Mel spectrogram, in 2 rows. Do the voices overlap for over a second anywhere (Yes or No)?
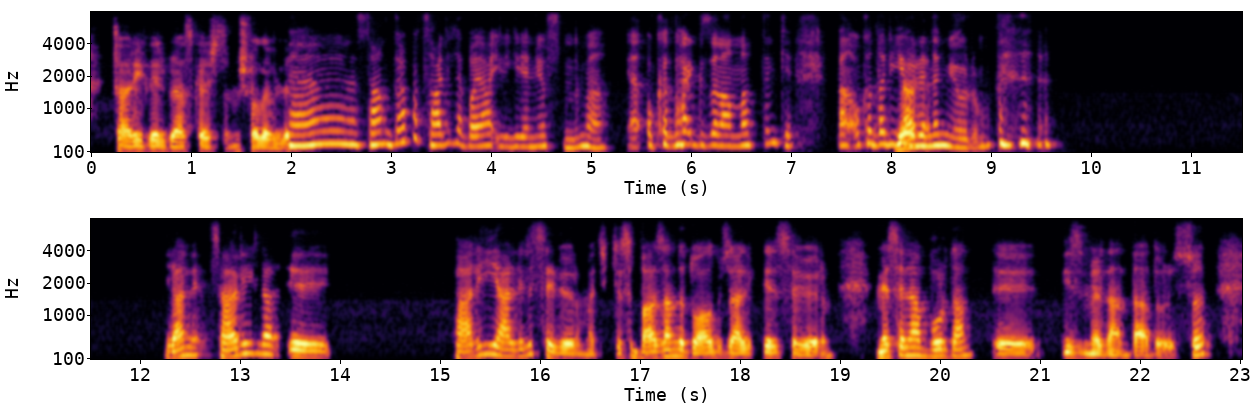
No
